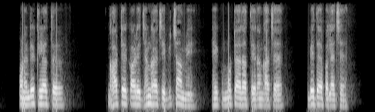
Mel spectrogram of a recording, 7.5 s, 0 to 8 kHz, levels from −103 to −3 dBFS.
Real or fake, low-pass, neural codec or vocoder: real; 7.2 kHz; none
